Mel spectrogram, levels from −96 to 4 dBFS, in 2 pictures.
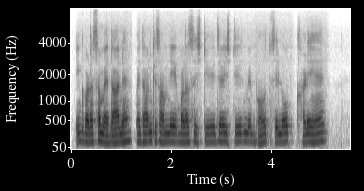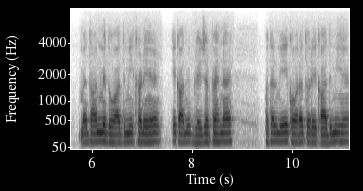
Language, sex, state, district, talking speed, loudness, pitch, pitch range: Hindi, male, Uttarakhand, Uttarkashi, 210 wpm, -19 LUFS, 130 Hz, 125-135 Hz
